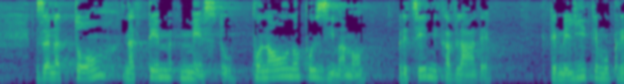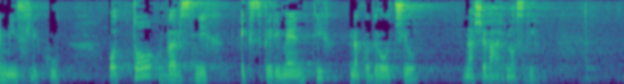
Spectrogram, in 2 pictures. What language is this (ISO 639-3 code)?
slv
